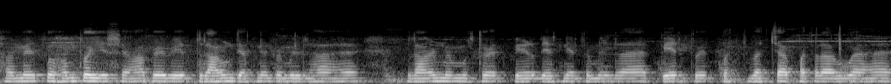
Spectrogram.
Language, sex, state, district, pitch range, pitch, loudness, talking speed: Hindi, male, Chandigarh, Chandigarh, 140-145 Hz, 140 Hz, -16 LUFS, 190 wpm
